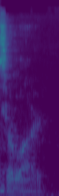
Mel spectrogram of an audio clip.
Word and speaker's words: Szilard: I feel like it's Szilard. Yeah, they don't pronounce the Z. It's Szilard.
